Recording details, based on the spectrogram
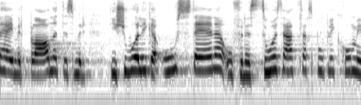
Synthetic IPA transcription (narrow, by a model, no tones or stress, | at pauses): hɛjməɾplɑːnət̚d̥ɑsməɾ | d̥iʃuəliɡəʔusdɛːnəʔufənəst͡suəsæt͡sləχspublikʰχʊmɪ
